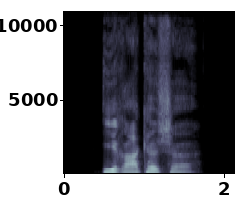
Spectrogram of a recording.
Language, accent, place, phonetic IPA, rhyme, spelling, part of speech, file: German, Germany, Berlin, [iˈʁaːkɪʃə], -aːkɪʃə, irakische, adjective, De-irakische.ogg
- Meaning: inflection of irakisch: 1. strong/mixed nominative/accusative feminine singular 2. strong nominative/accusative plural 3. weak nominative all-gender singular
